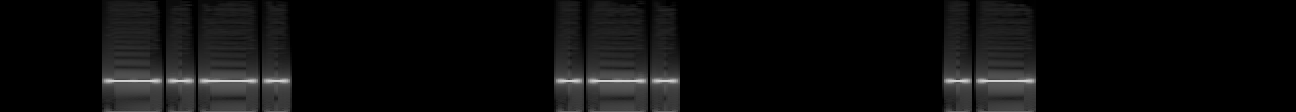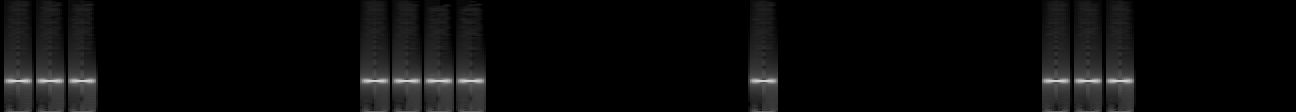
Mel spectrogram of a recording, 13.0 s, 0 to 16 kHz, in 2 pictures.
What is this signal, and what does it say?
Morse code, heard as a keyed tone, about 15 wpm, spaced as for 5 wpm, 1000 Hz. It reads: CRASHES
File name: qotdfiles / 5wpm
